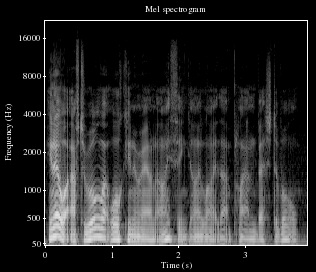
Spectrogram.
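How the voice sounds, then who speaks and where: A man's voice: low voice, very animated, a little fast, darkish tone. A man casually commentating his Minecraft livestream, rambling and thinking aloud with lots of fillers. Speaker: streamer.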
